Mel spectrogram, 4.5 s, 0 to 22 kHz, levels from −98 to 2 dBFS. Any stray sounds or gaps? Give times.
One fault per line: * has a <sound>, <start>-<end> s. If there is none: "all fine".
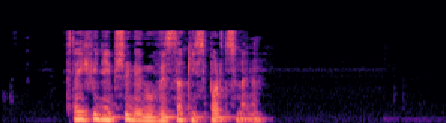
all fine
